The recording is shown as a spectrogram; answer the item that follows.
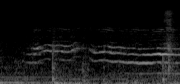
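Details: Drawn-out meow from an outdoor cat that stops seven rescued kittens in their tracks, a steady harmonic cry lasting over a second and falling slightly in pitch, with faint indoor shuffling and a brief knock.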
